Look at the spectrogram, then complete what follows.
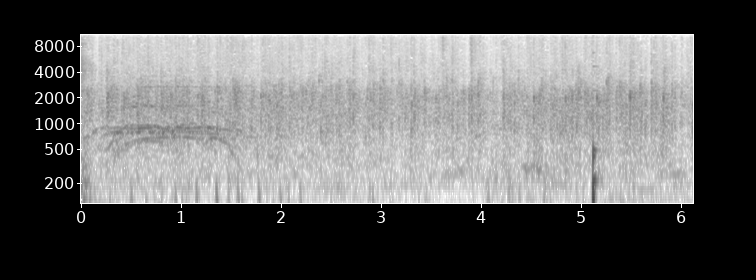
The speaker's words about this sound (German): Ein Riesenapplaus für unseren ängstlichen Hund.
